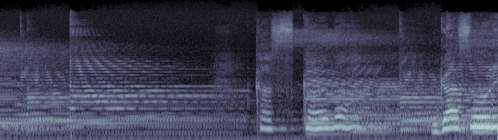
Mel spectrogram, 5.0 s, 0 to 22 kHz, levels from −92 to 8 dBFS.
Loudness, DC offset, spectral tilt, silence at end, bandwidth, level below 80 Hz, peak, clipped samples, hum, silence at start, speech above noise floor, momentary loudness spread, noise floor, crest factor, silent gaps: -26 LUFS; under 0.1%; -4 dB/octave; 0 s; 17.5 kHz; -56 dBFS; -6 dBFS; under 0.1%; none; 0 s; 23 dB; 20 LU; -45 dBFS; 18 dB; none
